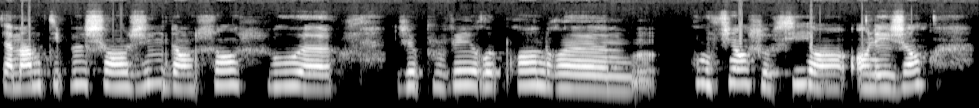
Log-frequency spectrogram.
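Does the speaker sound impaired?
Yes: deafness, severe; deaf since childhood, diagnosed age four, hearing aids since four, from extreme prematurity, neonatal resuscitation; oralist, uses some sign language.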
